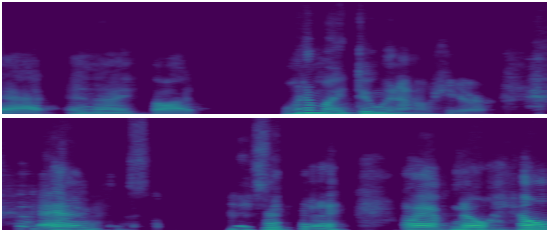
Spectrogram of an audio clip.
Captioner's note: audience laughs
